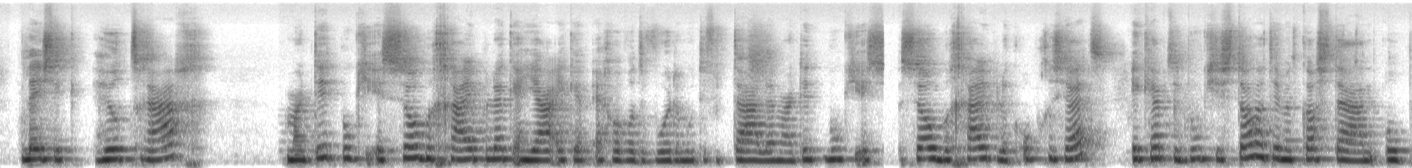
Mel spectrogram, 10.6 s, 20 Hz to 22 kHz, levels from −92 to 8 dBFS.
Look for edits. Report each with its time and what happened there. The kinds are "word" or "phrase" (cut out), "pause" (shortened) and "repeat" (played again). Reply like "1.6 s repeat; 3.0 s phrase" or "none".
6.6 s word; 8.4 s pause

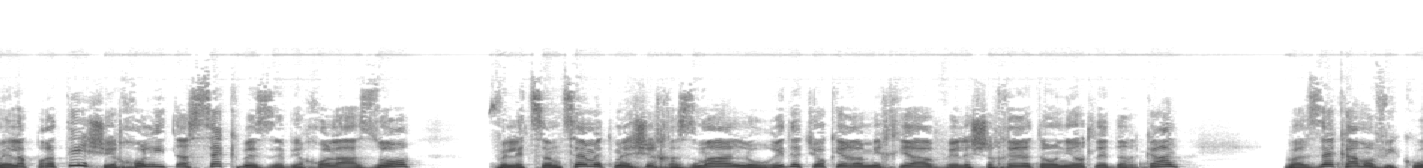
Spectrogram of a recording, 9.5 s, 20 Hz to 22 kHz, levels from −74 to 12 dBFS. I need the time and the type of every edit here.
none

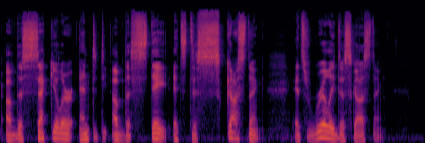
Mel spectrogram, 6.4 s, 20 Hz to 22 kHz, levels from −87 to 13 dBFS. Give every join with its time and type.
none

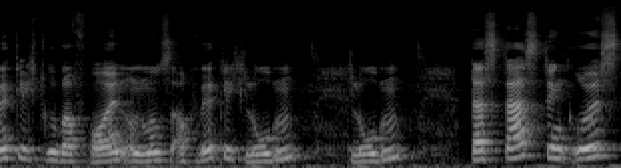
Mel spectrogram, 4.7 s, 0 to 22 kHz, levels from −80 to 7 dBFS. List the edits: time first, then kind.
2.6 s repeat

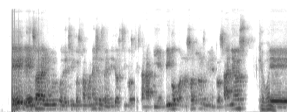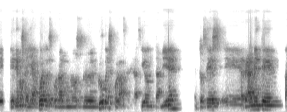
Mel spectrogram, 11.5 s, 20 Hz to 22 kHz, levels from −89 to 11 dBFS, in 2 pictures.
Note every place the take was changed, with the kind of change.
2.7 s word; 4.3 s word; 5.9 s word

